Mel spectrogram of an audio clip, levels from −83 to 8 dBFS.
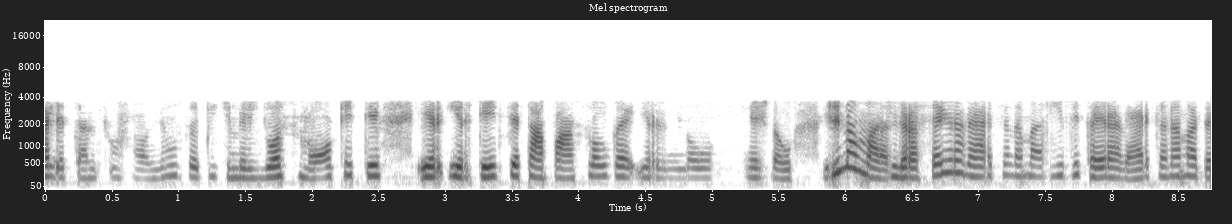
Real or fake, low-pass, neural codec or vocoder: fake; 3.6 kHz; codec, 16 kHz in and 24 kHz out, 1.1 kbps, FireRedTTS-2 codec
